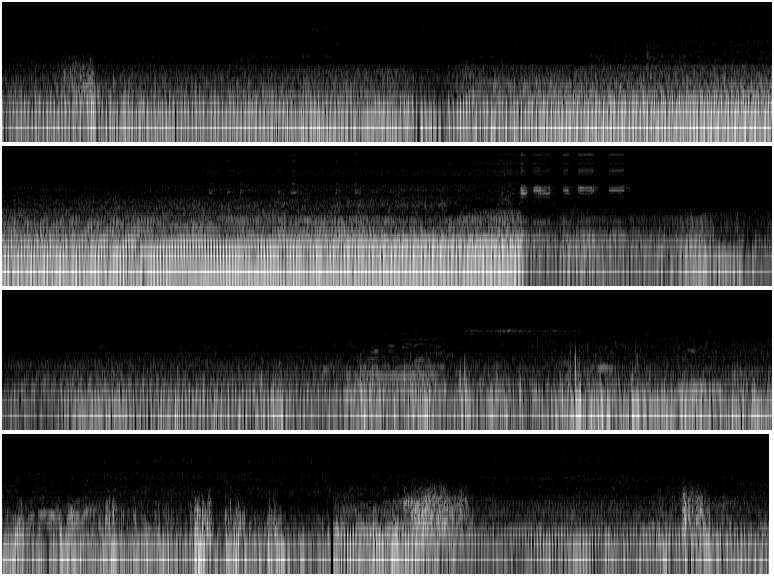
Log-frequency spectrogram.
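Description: Motorcycle engine running while riding, with wind noise. The engine note rises steadily for several seconds as the bike accelerates, then drops off abruptly a little before halfway as the throttle closes. After that it runs on more unevenly at a lower level.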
